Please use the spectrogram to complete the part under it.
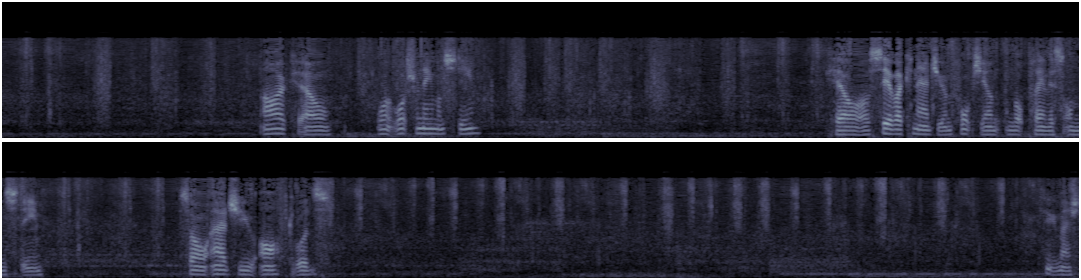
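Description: Grass rustles steadily as someone crawls through it.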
